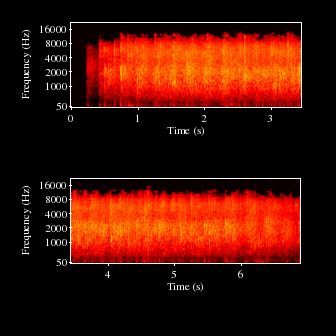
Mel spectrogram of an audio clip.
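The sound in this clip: Audience applause breaks out suddenly and holds as a full, dense roar of clapping, staying loud and even until the end.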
